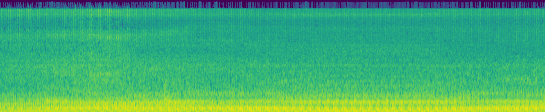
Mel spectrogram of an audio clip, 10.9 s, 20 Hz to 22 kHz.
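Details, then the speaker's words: Year 2000 MGF 1.8, mid-engined, abandoned five years, just started on a jump from a running Mercedes, fresh fuel added: even, settled idle with a steady low pulse, no tapping or stumbling; sounds healthy, trying to find its idle. "it's got a nice tone to it. It help me sound like that. Is that sweet?"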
